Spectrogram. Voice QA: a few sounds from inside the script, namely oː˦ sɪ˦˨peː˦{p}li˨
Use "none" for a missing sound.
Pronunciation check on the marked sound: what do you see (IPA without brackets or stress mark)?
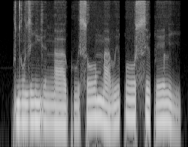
none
